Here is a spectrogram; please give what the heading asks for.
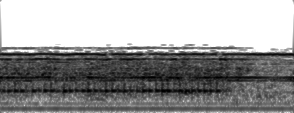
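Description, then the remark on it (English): A telephone bell rings in one loud, unbroken metallic jangle, steady and high-pitched for about a second and a half, with no voices over it. “Oh, that's the phone, Mr.”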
